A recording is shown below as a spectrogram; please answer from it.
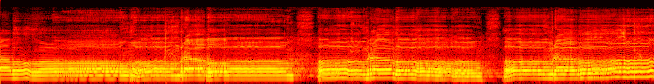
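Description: A solo male voice chanting a devotional mantra in long, held, melodic phrases, pausing briefly for breath about six seconds in and again about ten seconds in.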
